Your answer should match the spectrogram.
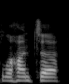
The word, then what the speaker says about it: La Junta: uh let's see here you said it right La Junta gotcha okay so it's La Junta so obviously I think lahunta uh should be mostly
